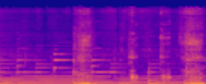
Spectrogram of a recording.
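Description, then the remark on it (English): Four or so harsh, raspy nasal snorts from a person, fairly loud, come in quick succession, sounding like a pig's oink, over a steady low hum in the background. “Damn, I sound like a motherfucking oink oink in this bit.”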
